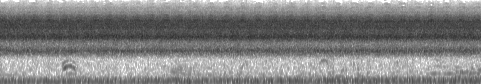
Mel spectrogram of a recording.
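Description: Loud, steady chorus of insects droning without a break, with a few faint short chirping calls over it.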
